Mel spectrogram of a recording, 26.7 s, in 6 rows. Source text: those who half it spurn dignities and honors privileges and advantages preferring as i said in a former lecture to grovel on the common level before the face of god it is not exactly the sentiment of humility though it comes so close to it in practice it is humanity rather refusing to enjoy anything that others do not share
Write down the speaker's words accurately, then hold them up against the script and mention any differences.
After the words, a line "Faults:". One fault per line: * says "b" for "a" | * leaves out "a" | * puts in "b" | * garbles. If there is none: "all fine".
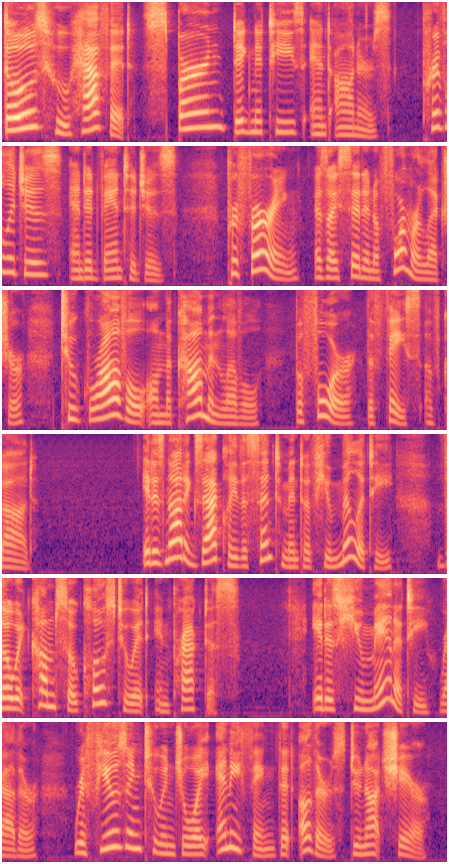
those who half it spurn dignities and honors privileges and advantages preferring as i said in a former lecture to grovel on the common level before the face of god it is not exactly the sentiment of humility though it comes so close to it in practice it is humanity rather refusing to enjoy anything that others do not share
Faults:
all fine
